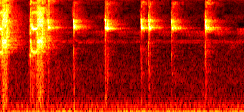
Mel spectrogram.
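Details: Shrill lovebird lure sound: two loud, grating screeches open, followed by spaced, clipped high chirps about every half second.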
